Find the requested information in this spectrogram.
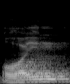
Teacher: ഗൈൻ ഇസ്തിഅലാഇൻ്റെ ഹർഫാണ്, തഫ്ഖീം നൽകേണ്ടതാണ്. കുറഞ്ഞ തഫ്ഖീം മാത്രം, കസ്റ ആയതുകൊണ്ട്.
